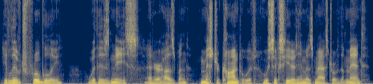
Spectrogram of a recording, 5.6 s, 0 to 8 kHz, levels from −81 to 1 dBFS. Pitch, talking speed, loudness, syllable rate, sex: 105 Hz, 205 wpm, -18 LUFS, 5.8 syllables/s, male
